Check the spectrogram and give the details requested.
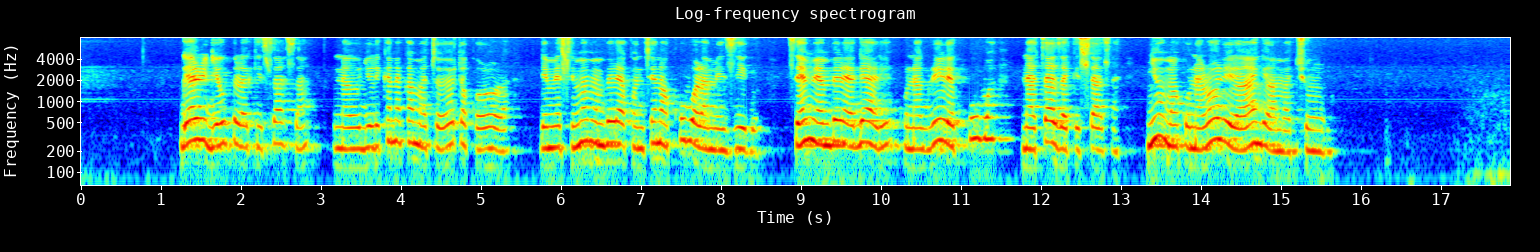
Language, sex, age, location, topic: Swahili, female, 18-24, Dar es Salaam, finance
